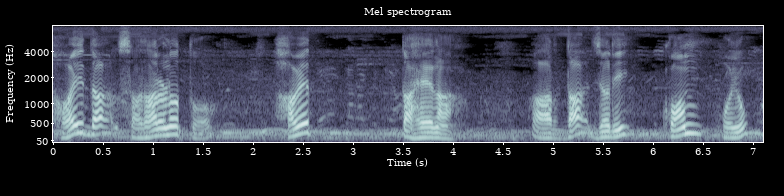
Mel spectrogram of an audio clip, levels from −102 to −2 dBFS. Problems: background sounds at intervals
